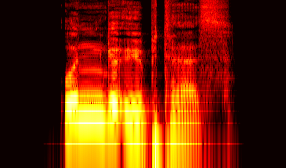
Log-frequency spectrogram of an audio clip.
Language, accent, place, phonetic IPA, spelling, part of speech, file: German, Germany, Berlin, [ˈʊnɡəˌʔyːptəs], ungeübtes, adjective, De-ungeübtes.ogg
- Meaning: strong/mixed nominative/accusative neuter singular of ungeübt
